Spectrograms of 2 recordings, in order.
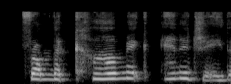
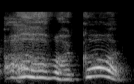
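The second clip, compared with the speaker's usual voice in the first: slow, higher, drawn-out exasperation; exasperated; 4 semitones higher, slower than usual. Retold or imitated. Woman hearing the newcomer is lost, exasperated. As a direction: imitate someone losing patience, stretching the words. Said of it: "then she sort of gets composed".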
